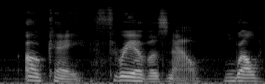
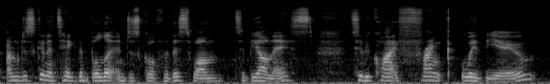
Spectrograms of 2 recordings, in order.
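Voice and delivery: ordinary talk

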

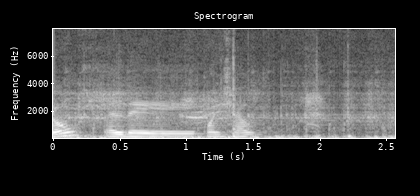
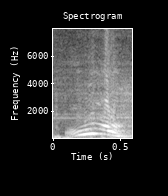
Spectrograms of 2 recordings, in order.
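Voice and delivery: sharp high yelp of surprise; startled yelp; 11 semitones higher, 7 dB louder than usual. Real, not acted. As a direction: yelp as the hit lands. Reacting to a hit in the game.

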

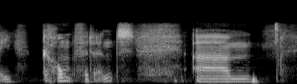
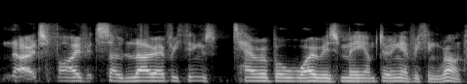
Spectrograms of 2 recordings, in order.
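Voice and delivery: high, whiny self-pity; mock woe-is-me whine; 5 semitones higher than usual. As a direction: ham up the misery. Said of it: "They're kind of like".

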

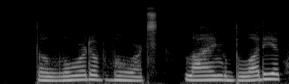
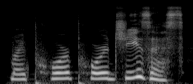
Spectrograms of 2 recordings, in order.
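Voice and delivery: aching, rising sorrow; sorrowful; 5 semitones higher, 4 dB louder than usual. A narrator's reading. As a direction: say it with grief, slowly. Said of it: "I say".

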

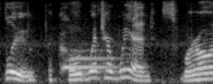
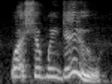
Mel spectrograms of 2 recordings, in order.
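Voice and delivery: put-on children crying out; 7 semitones higher than usual. A narrator's reading. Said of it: "The children cried out".

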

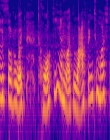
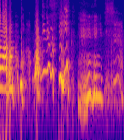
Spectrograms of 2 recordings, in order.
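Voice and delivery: high, drawn-out pretend shock; playful incredulous squeal; mock disbelief; 7 semitones higher, much slower than usual. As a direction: stretch it out in acted disbelief. Character reacts to overheard remark.

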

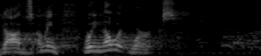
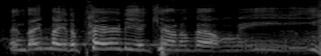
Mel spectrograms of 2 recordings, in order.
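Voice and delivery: whiny Elijah; 4 semitones higher, 3 dB quieter than usual. Acted. Elijah voiced whining about tweets.

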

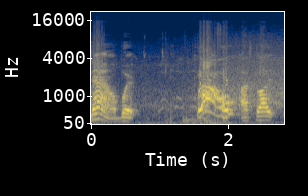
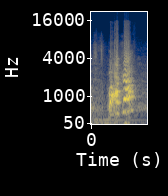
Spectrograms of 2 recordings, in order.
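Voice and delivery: high mock swish. Imitating a shot sound.

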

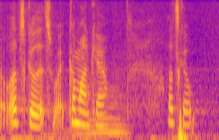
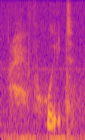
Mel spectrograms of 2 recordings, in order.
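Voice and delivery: whisper; 12 dB quieter than usual. Real, not acted. Whispered take of repeated line.

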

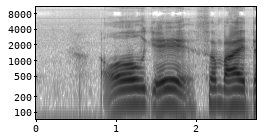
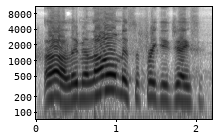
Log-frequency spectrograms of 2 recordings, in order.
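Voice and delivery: mock plea; 6 semitones higher, 7 dB louder than usual. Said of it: "mock plea while attacked".

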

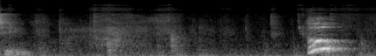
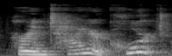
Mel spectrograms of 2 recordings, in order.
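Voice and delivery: slow, louder surprised echo; surprised question; 5 semitones higher, 7 dB louder than usual. Acted. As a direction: ask it back in amazement.

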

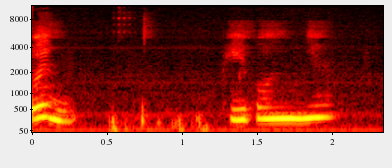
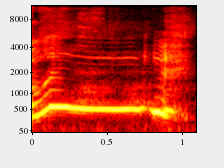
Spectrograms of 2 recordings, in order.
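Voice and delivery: very high, loud delighted whee; gleeful squeal; 12 semitones higher, 13 dB louder than usual. Real, not acted. Player squealing with delight at the game. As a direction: squeal with pure joy.

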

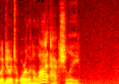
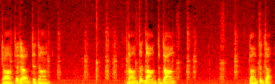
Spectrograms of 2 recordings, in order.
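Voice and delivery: bouncy sung-out "dun" beat; even, rhythmic dun-dun imitation; seesaw rhythm. Shown as a demonstration. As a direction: mimic a seesaw going up and down.

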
